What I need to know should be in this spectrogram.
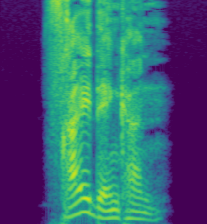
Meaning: dative plural of Freidenker
- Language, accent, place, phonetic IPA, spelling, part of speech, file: German, Germany, Berlin, [ˈfʁaɪ̯ˌdɛŋkɐn], Freidenkern, noun, De-Freidenkern.ogg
